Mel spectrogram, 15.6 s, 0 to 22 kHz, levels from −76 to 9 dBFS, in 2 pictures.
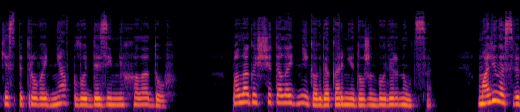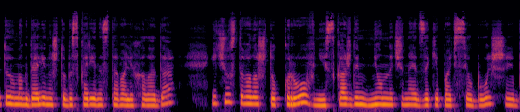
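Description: No faults to report: nothing audible went wrong anywhere in the clip.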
